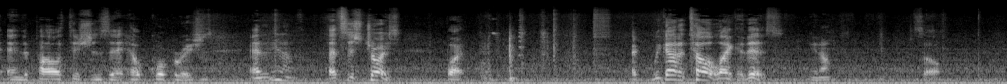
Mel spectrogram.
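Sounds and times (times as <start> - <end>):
man speaking: 0.0 - 4.8, 6.3 - 8.4
steady low hum: 0.0 - 10.0.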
